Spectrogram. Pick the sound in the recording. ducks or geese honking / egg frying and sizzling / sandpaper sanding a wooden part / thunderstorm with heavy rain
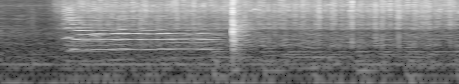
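egg frying and sizzling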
